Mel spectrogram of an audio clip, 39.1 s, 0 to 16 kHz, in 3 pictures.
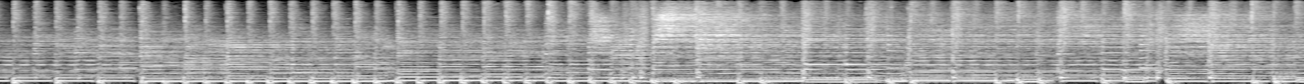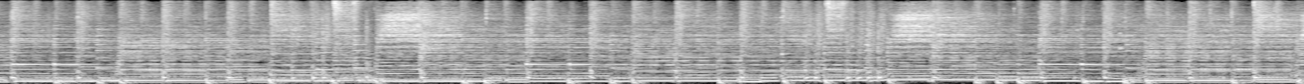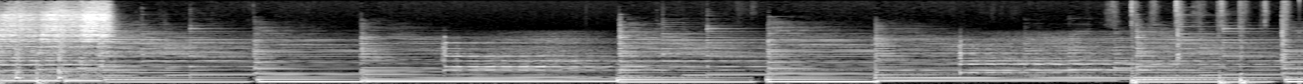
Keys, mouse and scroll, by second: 0.2 super+c, 0.3 super+v, 0.8 click, 3.1 click, 4.0 super+c, 4.2 super+v, 5.0 click, 9.4 click, 9.9 click, 10.9 click, 11.6 s, 13.8-14.2 drag, 14.4 click, 14.9 click, 16.1 click, 16.9 click, 18.2-18.5 drag, 18.7 click, 19.3 click, 20.9 click, 23.4 s, 26.7-28.1 drag, 29.8 super+c, 30.5 super+v, 31.2 click, 32.3 s, 34.7-35.1 drag, 35.4 click, 37.9 KP_7, 38.6-39.1 scroll up 2.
